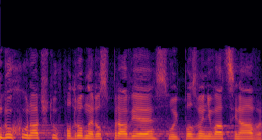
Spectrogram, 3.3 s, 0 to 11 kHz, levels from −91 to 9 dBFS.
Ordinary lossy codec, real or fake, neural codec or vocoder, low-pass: MP3, 48 kbps; real; none; 7.2 kHz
